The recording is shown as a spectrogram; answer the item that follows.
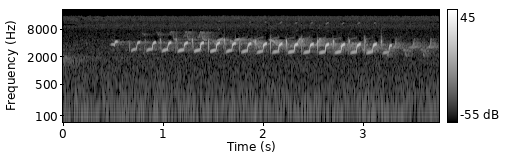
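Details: Over a meadow a soaring lark delivers a fast, even trill of high, repeated twisting notes, about three a second, rising in volume then tapering off after almost three seconds of continuous song.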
